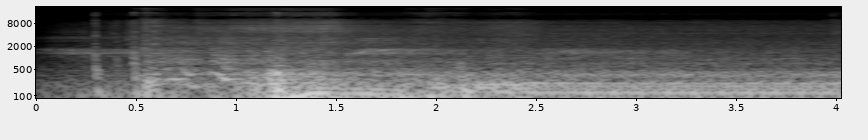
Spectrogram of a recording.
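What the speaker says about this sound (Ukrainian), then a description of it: "Так, оберти. Оберти тримає він правильно." A BMW car engine turns over and settles into a low, steady idle rumble, close by and constant after a brief rise at the start.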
